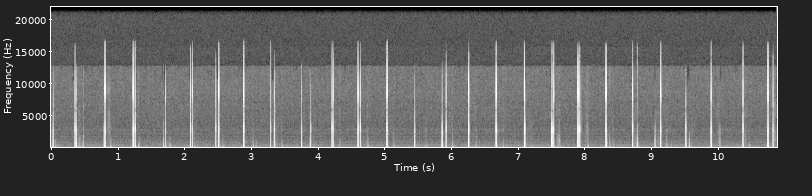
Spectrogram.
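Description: Long acrylic nails tap on the two small cylindrical metal microphone capsules of a Tascam DR-40 recorder, giving 31 sharp, dry clicks that die away at once. The taps come at an uneven pace of a little over two per second, over a quiet, steady low hum.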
